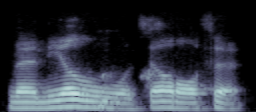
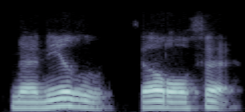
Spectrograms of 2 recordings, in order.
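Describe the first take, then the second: First: The gh sound is pronounced thick. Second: The gh sound is pronounced thin. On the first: This follows the Syrian reading tradition. "Dibaca tebal ... Dia tebal" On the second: This follows the Egyptian reading tradition. "huruf kha dan ghain itu dikeluarkan ... dari rahang tipis"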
